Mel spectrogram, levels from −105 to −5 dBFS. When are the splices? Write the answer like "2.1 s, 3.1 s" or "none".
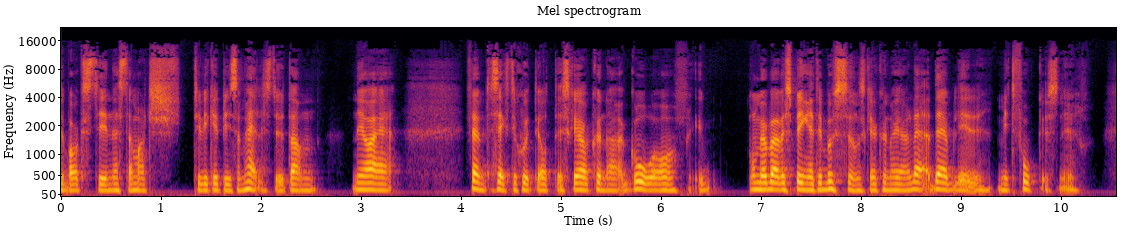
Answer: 8.7 s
